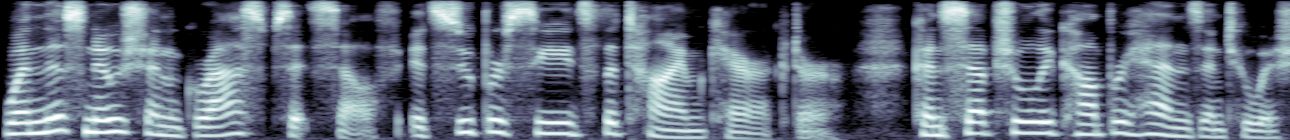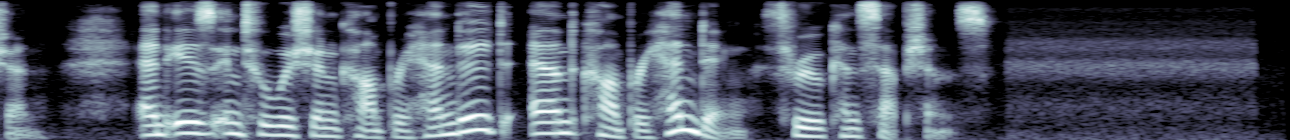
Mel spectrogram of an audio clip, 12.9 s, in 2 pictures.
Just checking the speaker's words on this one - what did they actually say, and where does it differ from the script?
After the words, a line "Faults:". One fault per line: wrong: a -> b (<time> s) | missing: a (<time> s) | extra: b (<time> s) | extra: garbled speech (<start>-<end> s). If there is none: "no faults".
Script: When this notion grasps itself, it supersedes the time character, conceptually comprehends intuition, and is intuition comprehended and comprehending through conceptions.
When this notion grasps itself, it supersedes the time character, conceptually comprehends intuition, and is intuition comprehended and comprehending through conceptions.
Faults:
no faults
